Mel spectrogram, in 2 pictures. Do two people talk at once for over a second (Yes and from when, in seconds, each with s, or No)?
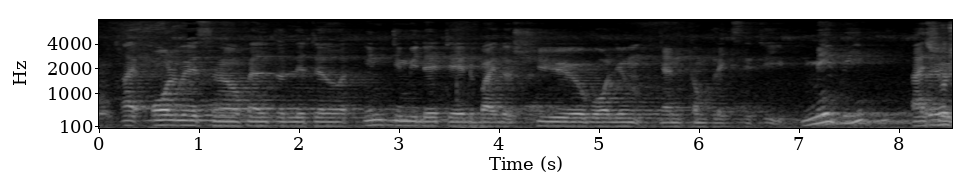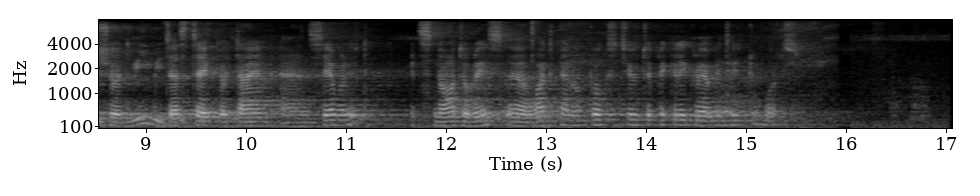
Yes, from 8.3 s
